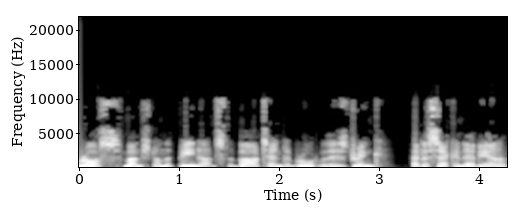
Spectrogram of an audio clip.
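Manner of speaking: ordinary delivery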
